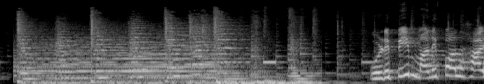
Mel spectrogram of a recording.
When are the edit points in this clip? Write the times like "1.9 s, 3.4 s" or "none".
3.2 s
